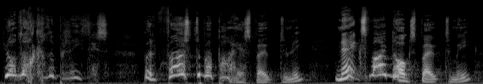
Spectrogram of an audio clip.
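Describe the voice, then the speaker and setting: Man acting out a high-pitched, panicky storybook farmer. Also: wildly swooping pitch, normal speed, exaggerated voice. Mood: frantic disbelief. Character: panicky male farmer, breathless, insistent and excitable.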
